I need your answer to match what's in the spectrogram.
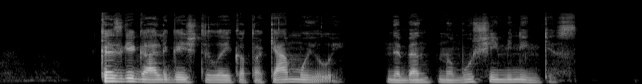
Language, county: Lithuanian, Panevėžys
